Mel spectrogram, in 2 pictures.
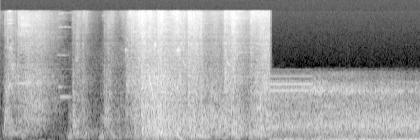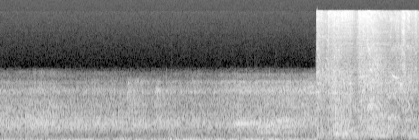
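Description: Game spell effects whoosh, crackle and thud in a busy fight.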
